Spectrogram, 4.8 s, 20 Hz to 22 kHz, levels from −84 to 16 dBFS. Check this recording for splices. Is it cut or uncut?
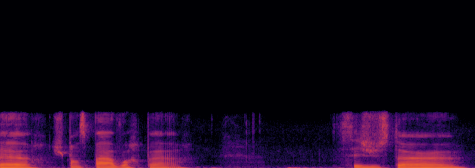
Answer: uncut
